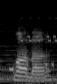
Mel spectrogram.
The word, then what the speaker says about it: Lana: Hi l Lana Lana Lana is how you say that name I know that I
